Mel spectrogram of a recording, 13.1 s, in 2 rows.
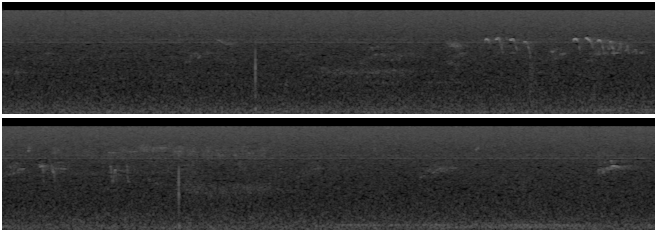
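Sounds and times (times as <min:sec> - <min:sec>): faint background hiss: 0:00.0 - 0:13.0
birds chirping: 0:01.7 - 0:13.0
faint click: 0:02.4 - 0:02.7, 0:08.2 - 0:08.5.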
